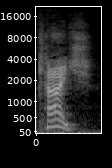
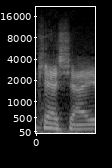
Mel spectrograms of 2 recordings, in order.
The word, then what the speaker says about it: cache: Pronounced cache. I was like, when I said cachet earlier, I saw a look on your face.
